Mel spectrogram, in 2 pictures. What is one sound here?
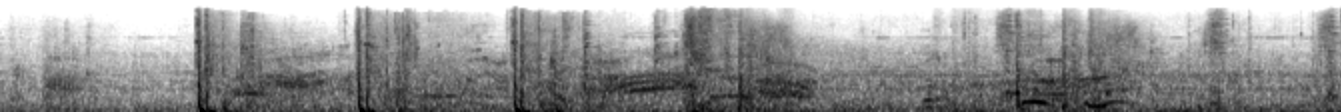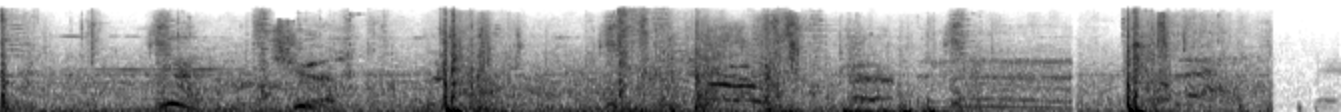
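Gunshots ring out sharply, one at a time.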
